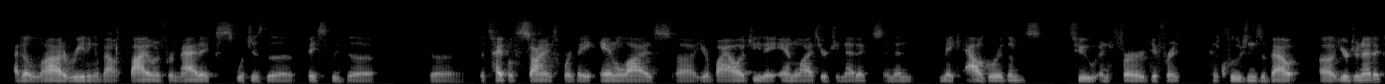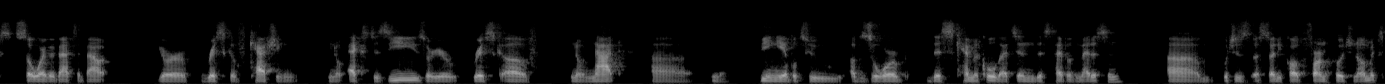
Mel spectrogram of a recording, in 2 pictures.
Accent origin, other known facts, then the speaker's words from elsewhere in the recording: New Jersey, United States; I was born and raised in New Jersey.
